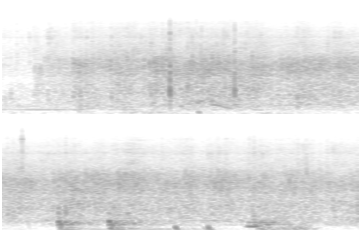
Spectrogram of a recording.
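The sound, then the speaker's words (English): After a prayer, an audience claps their hands in a steady, dense burst of applause that fills the whole clip, with a few sharper individual claps standing out near the end. “Clap your hands like it's so.”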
